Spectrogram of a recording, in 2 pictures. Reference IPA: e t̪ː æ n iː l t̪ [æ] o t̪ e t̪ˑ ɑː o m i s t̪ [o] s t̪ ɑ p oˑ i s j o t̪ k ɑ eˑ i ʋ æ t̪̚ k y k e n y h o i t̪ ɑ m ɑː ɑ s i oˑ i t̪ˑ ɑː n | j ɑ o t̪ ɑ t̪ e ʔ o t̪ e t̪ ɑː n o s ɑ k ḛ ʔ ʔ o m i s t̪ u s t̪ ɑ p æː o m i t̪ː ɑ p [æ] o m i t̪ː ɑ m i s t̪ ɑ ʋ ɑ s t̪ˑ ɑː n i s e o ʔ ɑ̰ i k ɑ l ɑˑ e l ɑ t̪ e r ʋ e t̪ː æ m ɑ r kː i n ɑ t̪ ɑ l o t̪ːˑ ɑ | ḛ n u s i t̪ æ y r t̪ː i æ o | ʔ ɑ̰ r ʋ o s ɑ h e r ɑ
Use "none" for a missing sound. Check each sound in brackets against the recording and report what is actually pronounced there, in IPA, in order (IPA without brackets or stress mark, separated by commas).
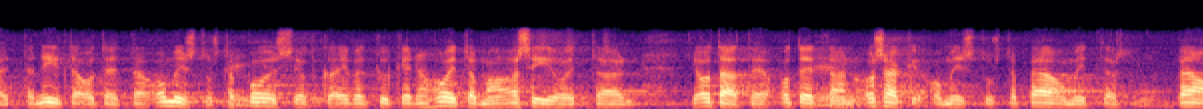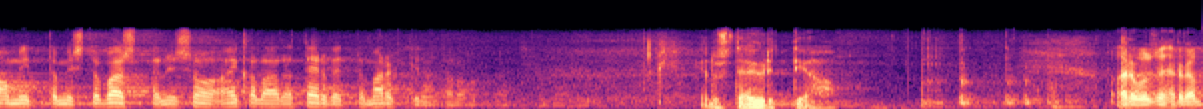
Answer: æ, u, æː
